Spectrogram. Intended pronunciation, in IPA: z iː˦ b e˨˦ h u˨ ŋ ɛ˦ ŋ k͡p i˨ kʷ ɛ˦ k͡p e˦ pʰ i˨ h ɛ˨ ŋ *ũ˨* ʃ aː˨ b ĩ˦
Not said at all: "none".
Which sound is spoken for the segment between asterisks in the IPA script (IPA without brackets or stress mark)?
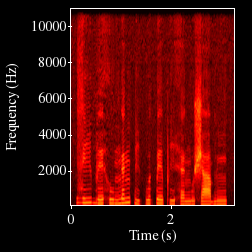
u˨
